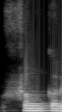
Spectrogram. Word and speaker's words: शंकर: हम देखते हैं कई बार क्या है, कोई जैसे शंकर नाम बोलता है तो वो शंकर बोलता है, हमें आश्चर्य होता है कि वो शंकर क्यों बोलता है, लेकिन वास्तविक जो उच्चारण होता है वो शंकर ही होता है, ठीक है।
